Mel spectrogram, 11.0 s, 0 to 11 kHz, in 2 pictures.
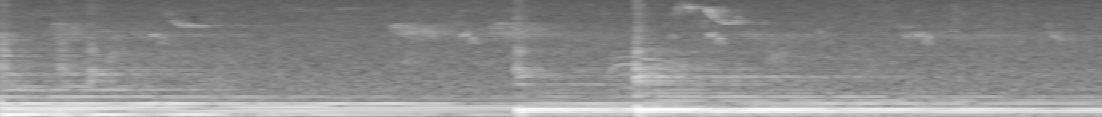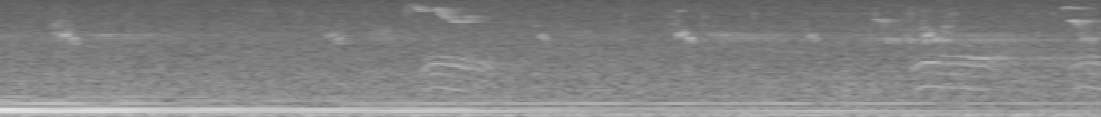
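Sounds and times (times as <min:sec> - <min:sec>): steel tongue drum ringing: 0:00.0 - 0:08.5
faint bird chirps: 0:00.0 - 0:11.0.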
